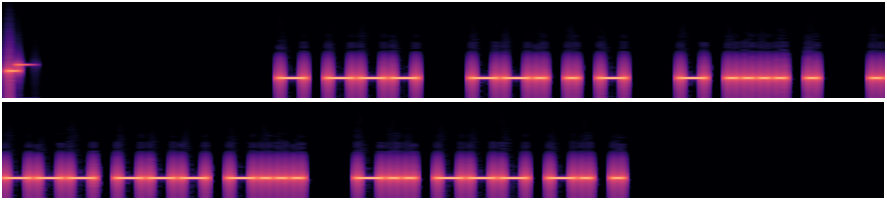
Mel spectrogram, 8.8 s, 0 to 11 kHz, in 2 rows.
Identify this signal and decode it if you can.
Morse code, heard as a keyed tone, about 30 wpm, 700 Hz. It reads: TO GET THE JOB DONE
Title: Sets of 5 Words Encore2 30wpm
